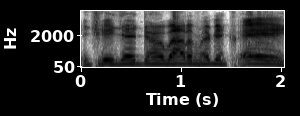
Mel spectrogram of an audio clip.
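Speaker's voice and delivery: put-on very loud, strained, high old-lady voice. Discussing Goonies references, the speaker mimics the bad guys' old lady: imitating the Goonies old lady. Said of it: "I just killed my voice doing that impression".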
